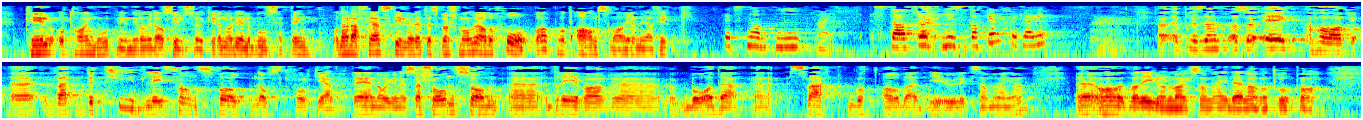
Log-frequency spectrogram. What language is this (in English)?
Norwegian Bokmål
